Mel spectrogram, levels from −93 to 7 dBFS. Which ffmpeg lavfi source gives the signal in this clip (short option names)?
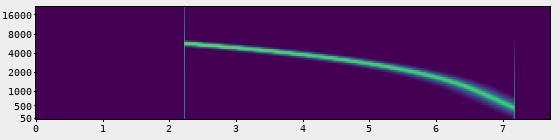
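-f lavfi -i "aevalsrc='pow(10,(-8-13.5*t/4.95)/20)*sin(2*PI*(5700*t-5280*t*t/(2*4.95)))':d=4.95:s=44100"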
